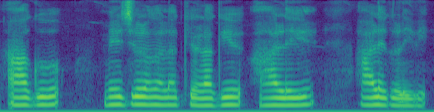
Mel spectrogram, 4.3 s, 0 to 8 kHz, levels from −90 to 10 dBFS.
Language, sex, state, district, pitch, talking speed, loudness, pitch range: Kannada, female, Karnataka, Koppal, 200 Hz, 70 wpm, -15 LUFS, 195-210 Hz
